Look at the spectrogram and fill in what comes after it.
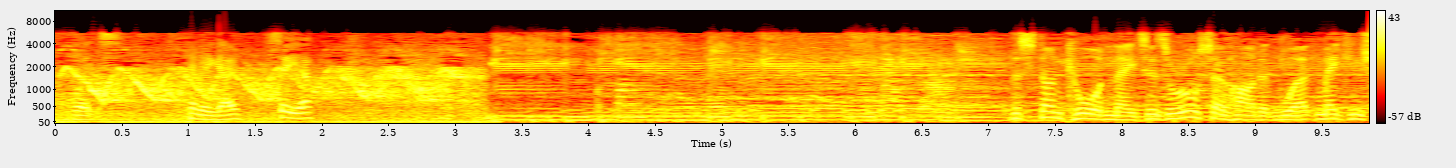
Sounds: emergency vehicle, police car (siren), music, speech

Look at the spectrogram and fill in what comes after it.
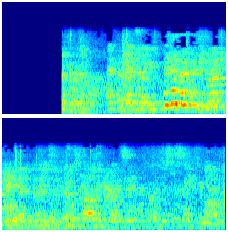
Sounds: speech

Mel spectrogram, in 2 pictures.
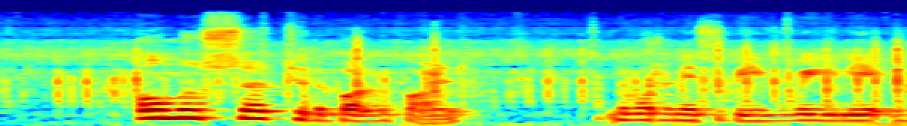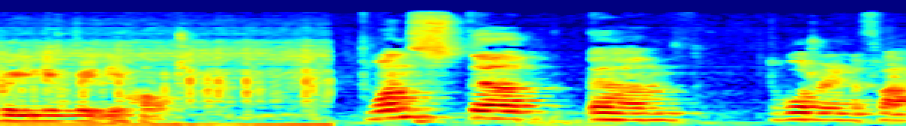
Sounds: boiling, liquid, speech

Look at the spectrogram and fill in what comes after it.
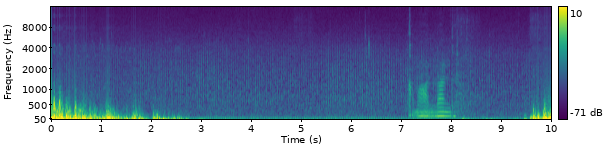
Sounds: speech

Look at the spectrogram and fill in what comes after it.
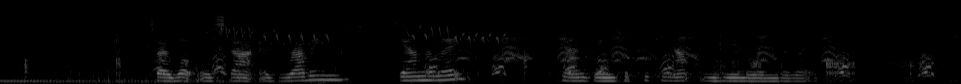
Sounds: animal, outside, rural or natural, speech

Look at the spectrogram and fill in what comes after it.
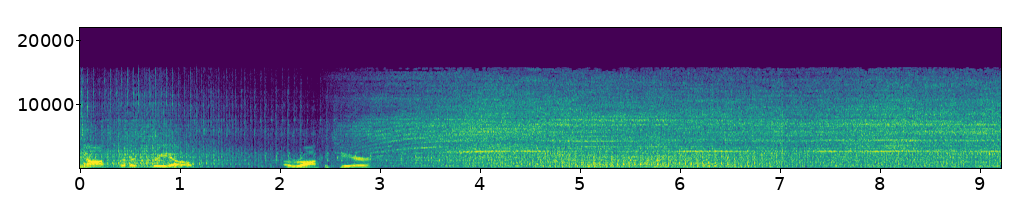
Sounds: sewing machine, speech

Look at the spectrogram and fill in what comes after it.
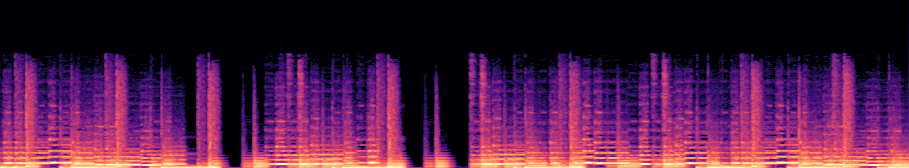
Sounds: music

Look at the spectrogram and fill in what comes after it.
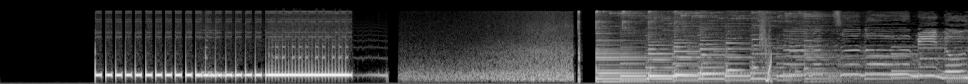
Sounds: music

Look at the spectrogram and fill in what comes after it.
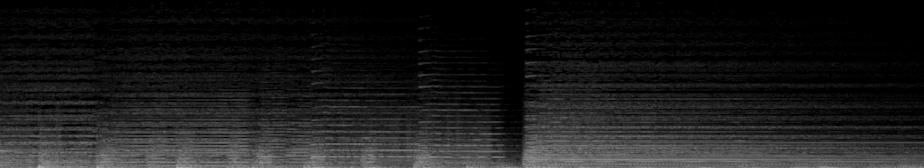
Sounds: drum, bass drum, musical instrument, music

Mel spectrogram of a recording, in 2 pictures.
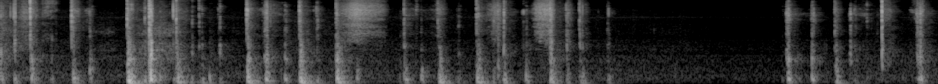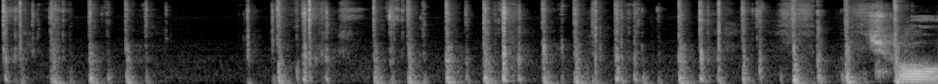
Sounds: computer keyboard

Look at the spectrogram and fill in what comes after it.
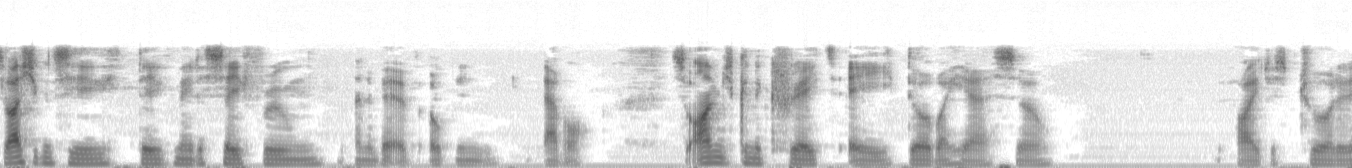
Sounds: speech

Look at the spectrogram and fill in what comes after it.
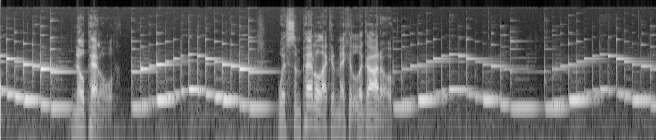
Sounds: musical instrument, music, marimba, speech, vibraphone

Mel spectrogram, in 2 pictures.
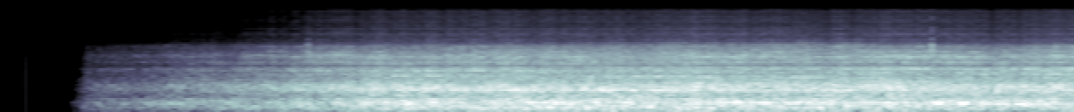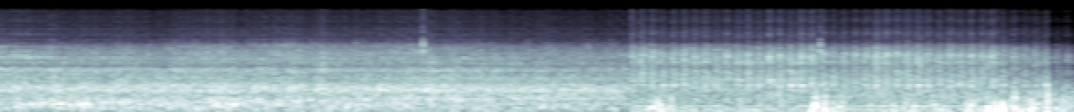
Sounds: railroad car, rail transport, vehicle

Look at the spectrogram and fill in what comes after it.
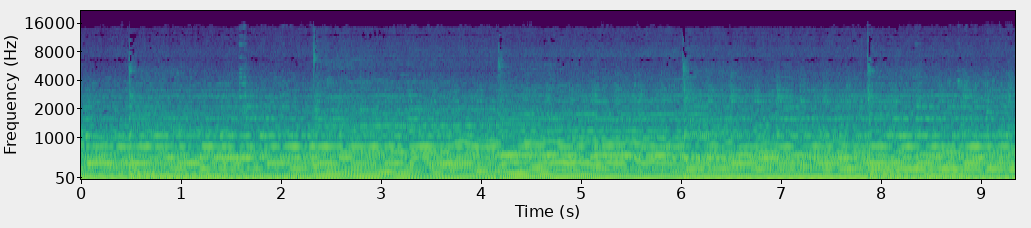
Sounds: new-age music, music

